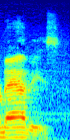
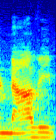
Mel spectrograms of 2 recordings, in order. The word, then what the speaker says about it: Na'Vi: more navies or na'vi people get mad at me from pronouncing it like that because of my diet I'm sorry that's how we pronounce announce it one more time cuz I was well people say na'vi but I say Navi because I'm from the American South and we don't have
